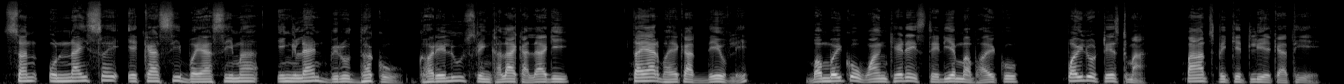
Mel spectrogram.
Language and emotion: Nepali, neutral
